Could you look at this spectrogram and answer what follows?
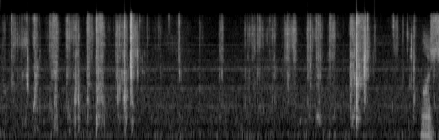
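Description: Paper being cut by hand for making paper buttons, a series of short crisp snips and scrapes in irregular clusters, fairly quiet and close, with brief pauses between cuts and no speech.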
